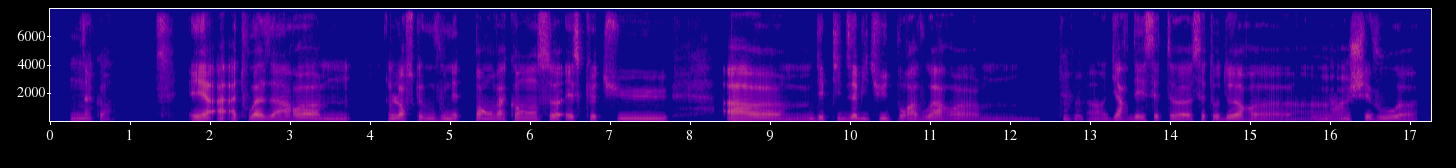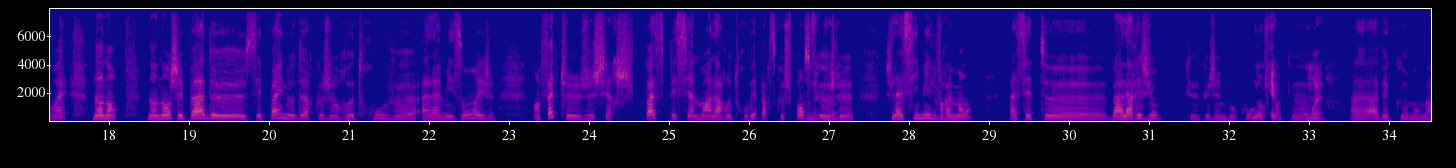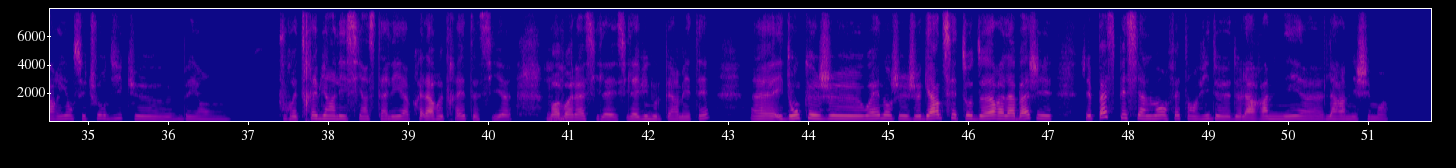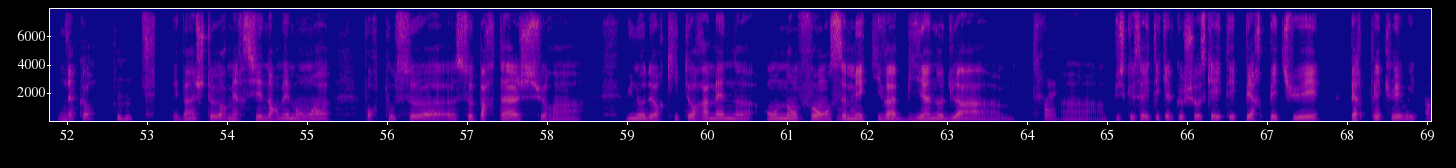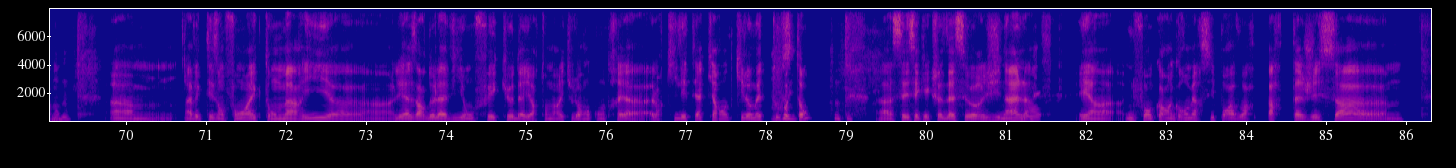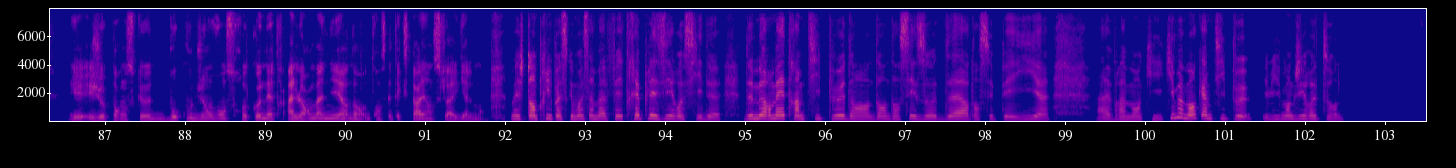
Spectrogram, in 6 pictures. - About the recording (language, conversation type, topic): French, podcast, Quel parfum ou quelle odeur te ramène instantanément en enfance ?
- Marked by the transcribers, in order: laugh; laughing while speaking: "Ouais"; chuckle; laugh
